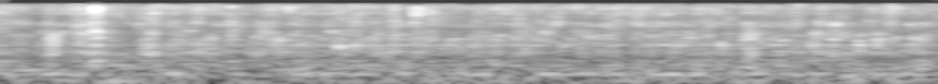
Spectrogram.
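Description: Spicy poa fish curry simmering up to a boil in a pot, a steady, soft bubbling hiss with a dense crackle of small bursts and no talking over it.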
